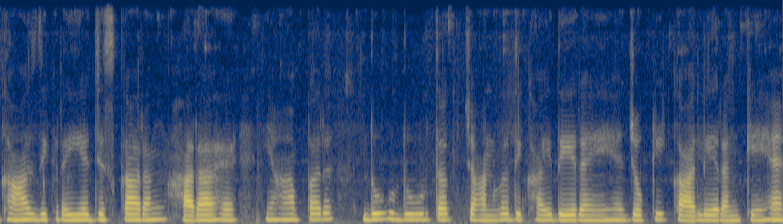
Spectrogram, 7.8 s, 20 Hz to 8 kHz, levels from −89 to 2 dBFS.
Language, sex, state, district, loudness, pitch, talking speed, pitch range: Hindi, female, Uttarakhand, Tehri Garhwal, -18 LUFS, 195 Hz, 170 wpm, 185-200 Hz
